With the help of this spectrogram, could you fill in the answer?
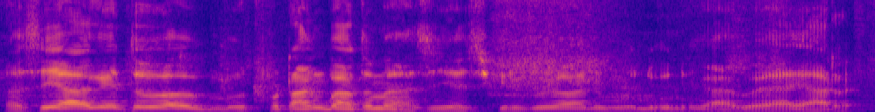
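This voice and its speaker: A man's voice: medium pitch, animated, a little fast, gravelly, a little mellow, slight background noise. A man tells a homespun tale in a loose, rambling way, repeating himself and losing his thread before circling back. His voice sits mid-range, and it jumps up sharply whenever he slips into a character's line. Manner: rambling, repeats "bola" often, loses track and circles back. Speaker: storyteller. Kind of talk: casual spoken storytelling.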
